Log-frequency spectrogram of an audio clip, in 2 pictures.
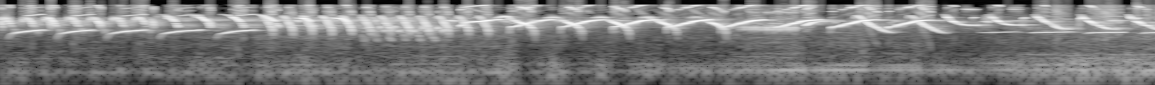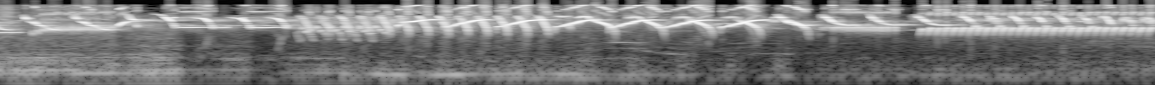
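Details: Pair of canaries in a long duet of vigorous song, trading phrases: fast buzzy trills, rows of rising swooping whistles, brief low whistled notes, and a steady rolling trill near the end.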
